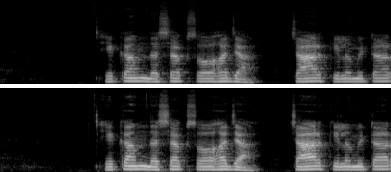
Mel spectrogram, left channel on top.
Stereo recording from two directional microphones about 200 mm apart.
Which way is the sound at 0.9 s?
30° right (ahead or behind).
